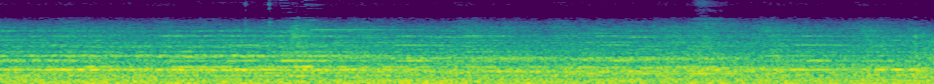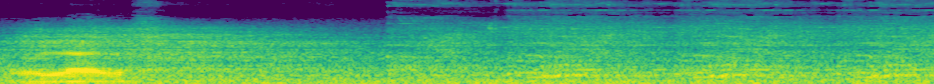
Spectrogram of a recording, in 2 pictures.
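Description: A slot machine plays bright electronic jingles and chimes.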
